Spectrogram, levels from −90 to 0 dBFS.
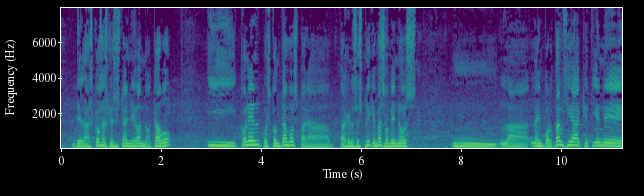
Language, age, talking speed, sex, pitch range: Spanish, 60-79, 145 wpm, male, 135-165 Hz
